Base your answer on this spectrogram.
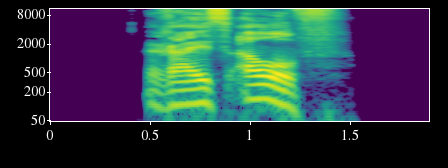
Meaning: singular imperative of aufreißen
- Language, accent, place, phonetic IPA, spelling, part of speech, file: German, Germany, Berlin, [ˌʁaɪ̯s ˈaʊ̯f], reiß auf, verb, De-reiß auf.ogg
